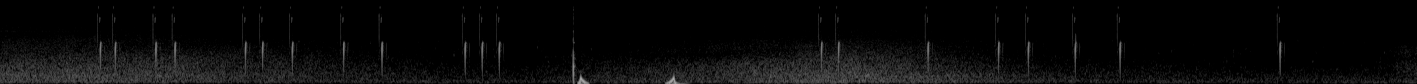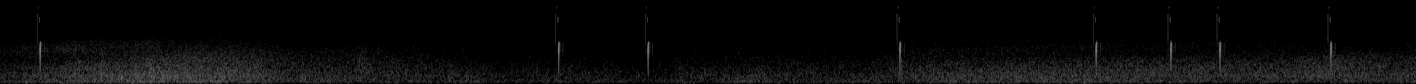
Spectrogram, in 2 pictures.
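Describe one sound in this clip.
Short, soft clicks tick over and over.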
